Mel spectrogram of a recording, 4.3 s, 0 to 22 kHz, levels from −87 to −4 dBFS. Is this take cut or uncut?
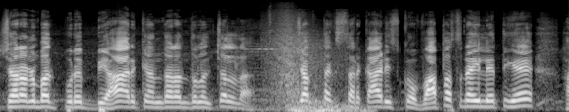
cut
